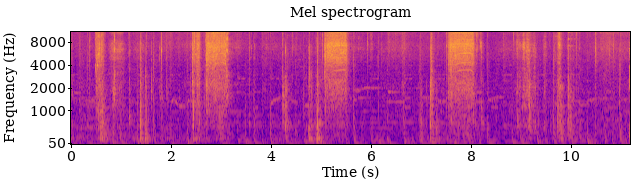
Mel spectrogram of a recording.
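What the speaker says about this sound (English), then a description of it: "remove the 6 1/4 inch screws that secure the dispenser assembly to the door liner" A power driver whirs and ratchets in repeated short bursts, backing out six quarter-inch screws that hold the dispenser assembly and sheet-metal bracket to the door liner of a Maytag dishwasher, close up with clicks and pauses between screws.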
